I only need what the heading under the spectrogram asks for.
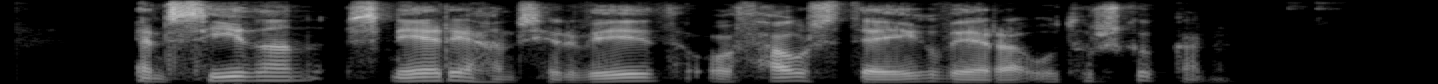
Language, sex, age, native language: Icelandic, male, 50-59, Icelandic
